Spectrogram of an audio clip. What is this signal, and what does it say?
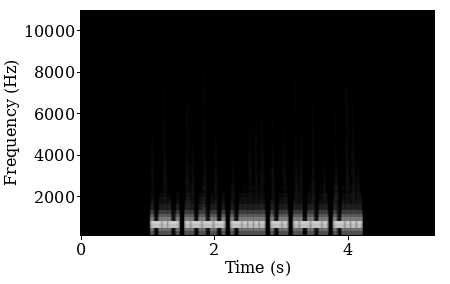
Morse code, heard as a keyed tone, about 28 wpm, 700 Hz. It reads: KJ6NPB
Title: USA Call Signs - 6 Characters - Repeated 3x - 28wpm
